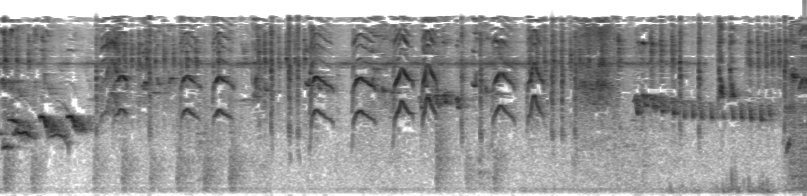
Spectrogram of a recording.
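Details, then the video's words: Oriental magpie-robin, a combative fighter-type bird singing a lure song meant to draw a rival into answering: varied loud whistles, then runs of repeated arched slurred notes with sharp clicks, ending in a long buzzy trill. "PANCINGAN MURAI PASTOL FIGHTER MENGUNDANG LAWAN IKUT BUNYI GACOR"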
